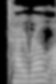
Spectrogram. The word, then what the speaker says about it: Tyrell: Tyrell Osborne, pronounced like Carol with a T, with Seeker Creative was a shy child who found her voice through art.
